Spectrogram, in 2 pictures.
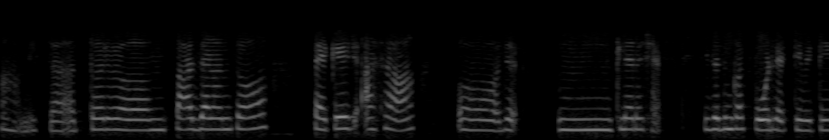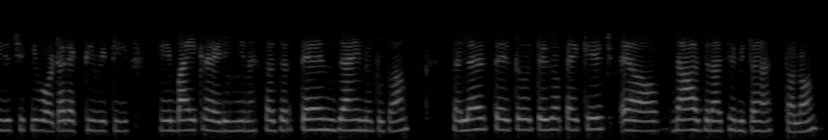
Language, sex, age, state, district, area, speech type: Goan Konkani, female, 18-30, Goa, Murmgao, urban, conversation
